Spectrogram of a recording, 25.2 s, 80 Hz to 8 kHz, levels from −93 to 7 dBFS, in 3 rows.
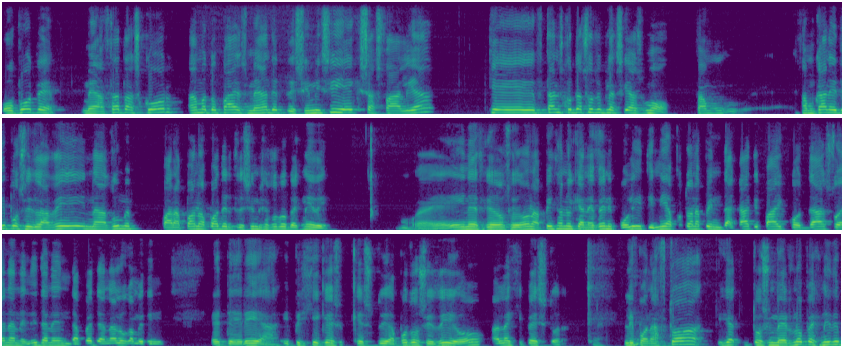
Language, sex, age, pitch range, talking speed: Greek, male, 30-49, 150-195 Hz, 170 wpm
